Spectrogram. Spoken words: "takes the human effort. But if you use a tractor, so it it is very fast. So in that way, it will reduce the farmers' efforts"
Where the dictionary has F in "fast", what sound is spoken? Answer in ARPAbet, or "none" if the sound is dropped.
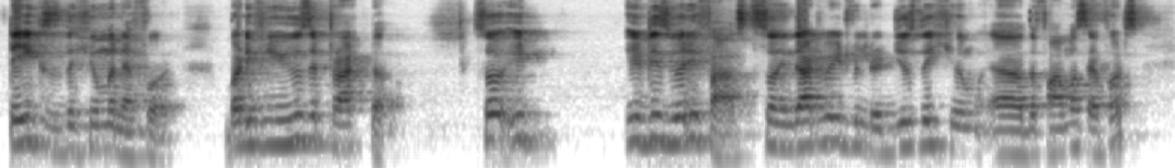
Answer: F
